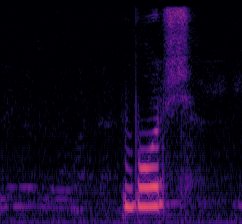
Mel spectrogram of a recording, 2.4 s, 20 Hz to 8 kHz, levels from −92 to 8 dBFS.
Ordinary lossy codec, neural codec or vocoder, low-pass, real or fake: MP3, 48 kbps; none; 7.2 kHz; real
